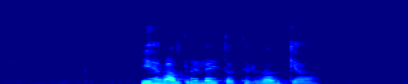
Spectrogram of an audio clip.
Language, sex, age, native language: Icelandic, female, 50-59, Icelandic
